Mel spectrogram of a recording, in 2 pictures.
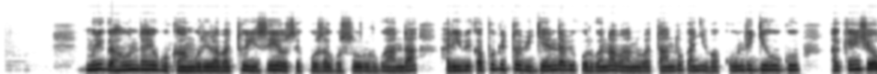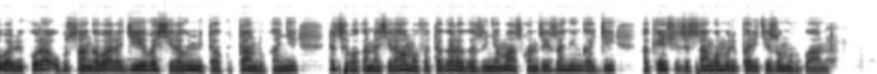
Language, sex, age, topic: Kinyarwanda, female, 18-24, education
